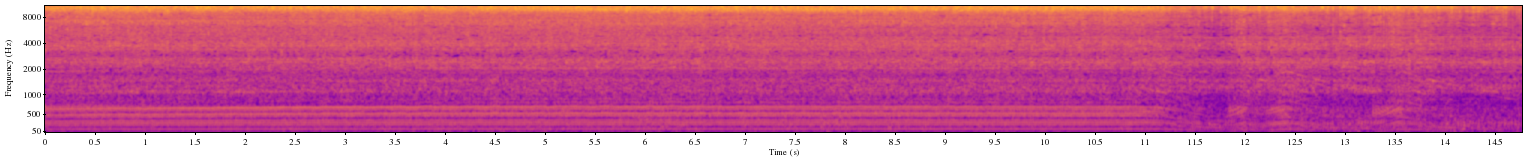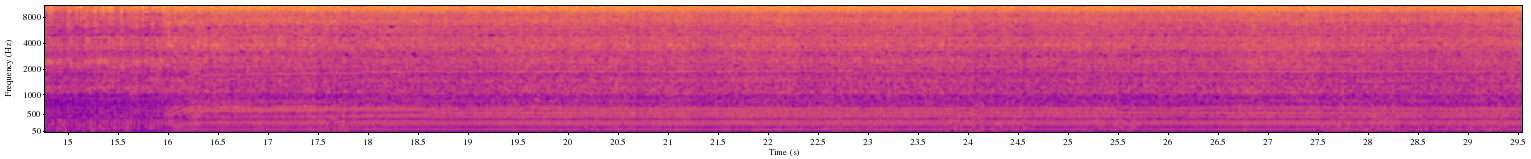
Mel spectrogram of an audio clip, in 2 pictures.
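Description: Small gas engine of a motorized bicycle running at a steady speed. About eleven seconds in its pitch drops and wavers as the rider slows, then it climbs back up about five seconds later and holds steady again.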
